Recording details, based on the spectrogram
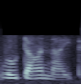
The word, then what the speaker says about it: rhodonite: I always say that wrong, rhodonite, really. It's spelled R-H-O-D-O-N-I-T-E.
